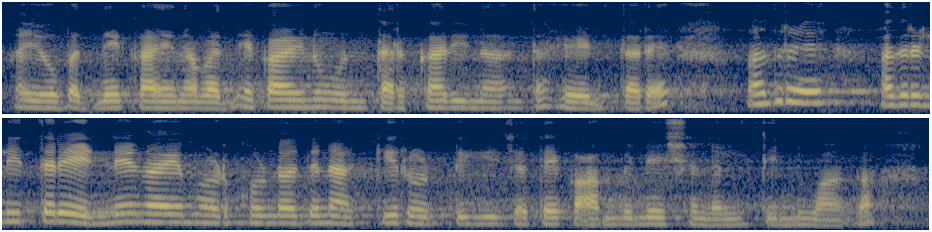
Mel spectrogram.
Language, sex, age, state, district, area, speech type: Kannada, female, 30-45, Karnataka, Chamarajanagar, rural, spontaneous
